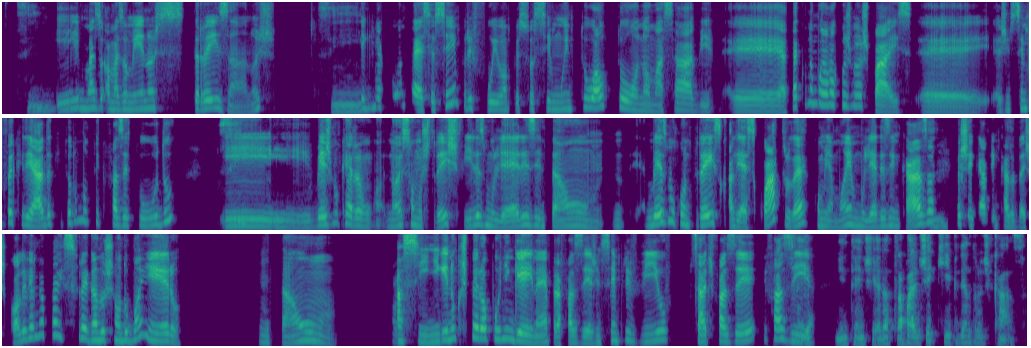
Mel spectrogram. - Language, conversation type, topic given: Portuguese, advice, Como posso lidar com discussões frequentes com meu cônjuge sobre as responsabilidades domésticas?
- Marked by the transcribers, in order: tapping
